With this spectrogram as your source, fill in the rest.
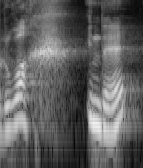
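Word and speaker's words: רוּחַ: 히브리 말로 루아흐인데 여러분, 흐라고는 발음을 하면서 숨을 내쉬지 않고는 이 발음을 할 수가 없는 그러한 단어가 쓰여졌습니다.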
